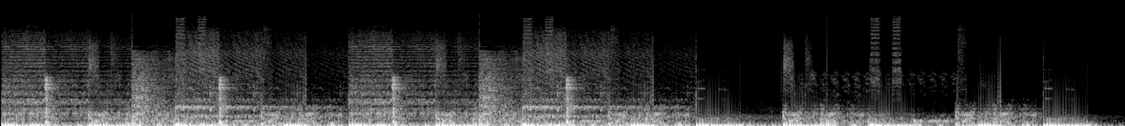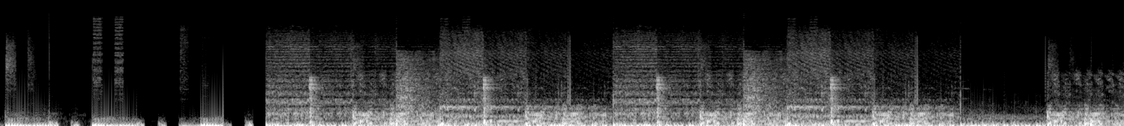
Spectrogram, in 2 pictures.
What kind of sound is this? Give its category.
Music > Multiple instruments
